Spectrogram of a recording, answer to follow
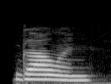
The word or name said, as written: gowon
